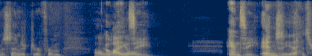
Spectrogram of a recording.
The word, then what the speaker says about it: Enzi: senators, Nunn, and senators from other countries, Mike Espy, maybe mispronounced his name, a senator from Wyoming. Enzi, that's right, Enzi, Senator Enzi, he's still a serving senator.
